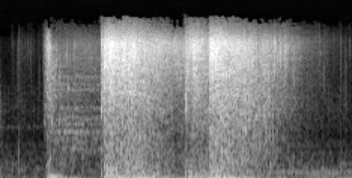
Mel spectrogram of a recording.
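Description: Fiery spells whoosh and crackle in a game.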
